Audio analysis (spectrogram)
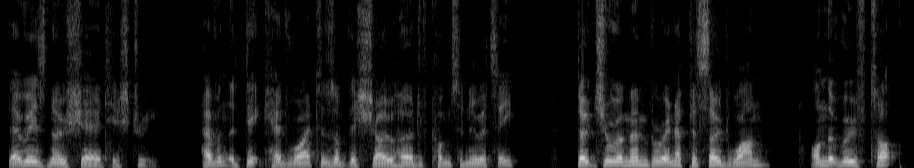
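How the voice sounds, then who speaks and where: A man's voice: medium pitch, warm tone. Sarcastic man ranting in a review. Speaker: TV series reviewer. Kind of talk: scripted review voice-over.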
